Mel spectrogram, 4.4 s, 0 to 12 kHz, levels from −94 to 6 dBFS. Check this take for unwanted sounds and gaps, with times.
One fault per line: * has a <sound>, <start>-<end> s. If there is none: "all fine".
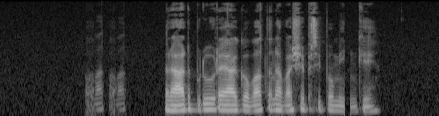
* has a laugh, 0.9-1.3 s
* has a dropout, 3.4-3.5 s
